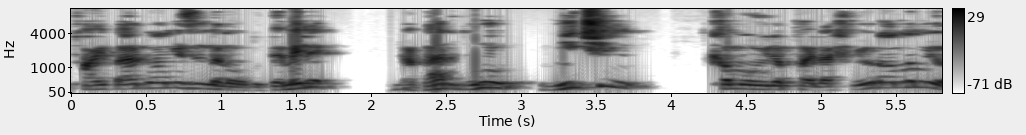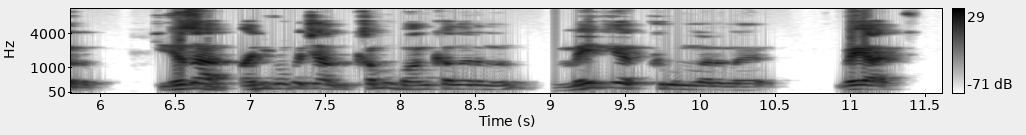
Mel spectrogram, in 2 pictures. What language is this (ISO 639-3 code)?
tur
